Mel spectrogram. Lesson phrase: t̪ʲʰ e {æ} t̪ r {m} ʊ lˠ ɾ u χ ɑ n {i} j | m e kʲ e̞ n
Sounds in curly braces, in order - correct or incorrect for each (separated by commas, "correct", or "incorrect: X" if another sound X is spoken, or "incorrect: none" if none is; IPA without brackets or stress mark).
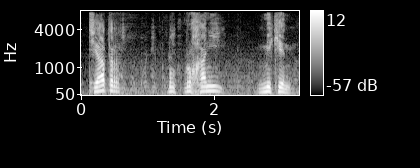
incorrect: a, incorrect: b, correct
